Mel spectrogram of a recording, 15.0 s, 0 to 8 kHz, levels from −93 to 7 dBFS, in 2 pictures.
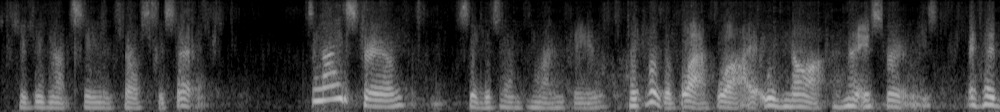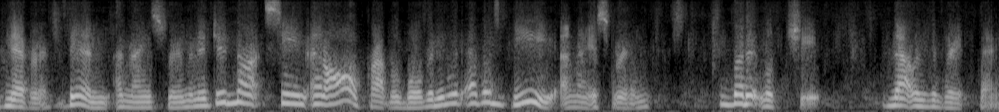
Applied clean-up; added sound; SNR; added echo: neural separator model SepFormer DNS4.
